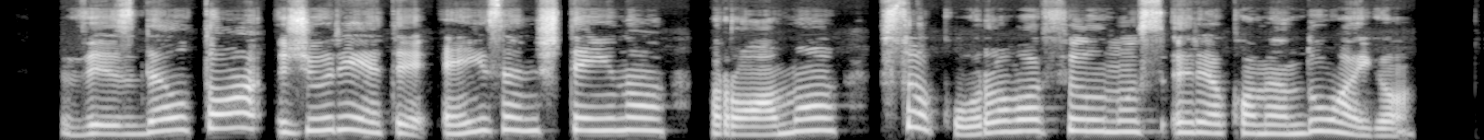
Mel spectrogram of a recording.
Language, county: Lithuanian, Alytus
